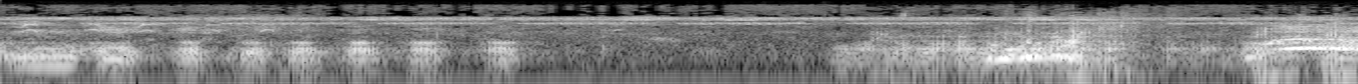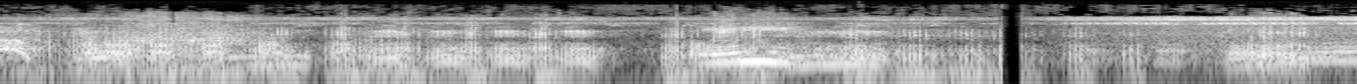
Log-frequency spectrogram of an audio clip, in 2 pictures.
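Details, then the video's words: Hippopotamus opening with a rhythmic series of short pulsed honks, about two per second, then after a quiet gap breaking into loud overlapping groans and wavering, bellowing calls from several animals. "som de hipopótamo, Hippo Sound"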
